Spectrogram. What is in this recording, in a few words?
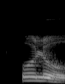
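"hulu", Malay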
